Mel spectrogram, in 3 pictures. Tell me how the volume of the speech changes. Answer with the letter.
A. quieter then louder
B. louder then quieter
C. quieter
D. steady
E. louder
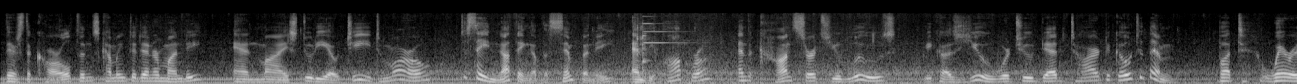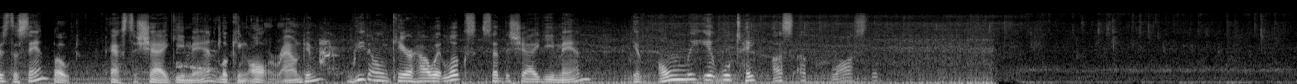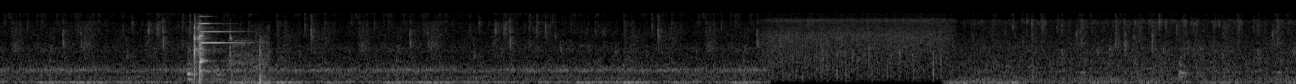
D.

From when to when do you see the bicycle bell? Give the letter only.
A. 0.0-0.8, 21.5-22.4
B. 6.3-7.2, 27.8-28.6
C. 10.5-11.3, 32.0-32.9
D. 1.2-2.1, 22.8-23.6
B.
